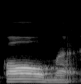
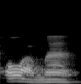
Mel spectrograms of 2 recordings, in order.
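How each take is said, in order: First: A long vowel replaces the w sound. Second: A w sound is heard between the two vowels. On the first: This is the lightened form used in speech. "diringankan dengan dirubah jadi alif" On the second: This is the original root form of the word. "asli katanya sebenarnya apa? Kowama"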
